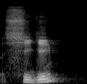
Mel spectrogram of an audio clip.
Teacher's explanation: It's a Chinese compound accent on the first syllable in this case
